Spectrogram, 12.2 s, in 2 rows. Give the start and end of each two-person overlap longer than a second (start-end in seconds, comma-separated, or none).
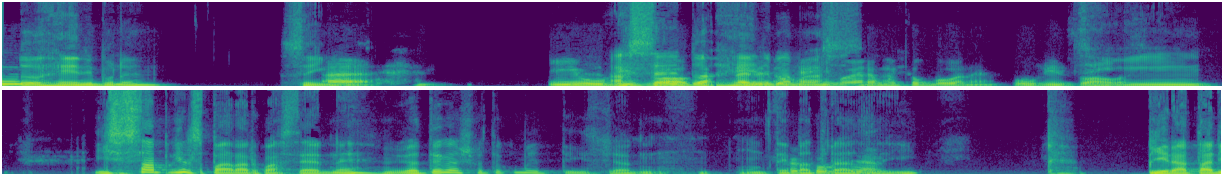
3.0-4.5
